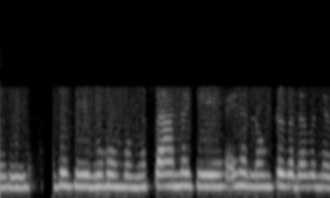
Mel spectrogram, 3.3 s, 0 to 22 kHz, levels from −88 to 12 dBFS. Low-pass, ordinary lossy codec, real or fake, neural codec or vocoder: 3.6 kHz; none; real; none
